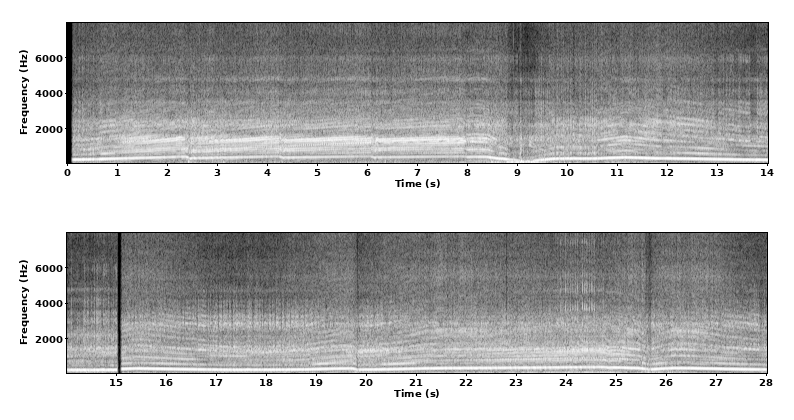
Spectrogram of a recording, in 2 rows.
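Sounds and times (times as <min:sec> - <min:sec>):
motorcycle engine revving: 0:00.1 - 0:28.0.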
